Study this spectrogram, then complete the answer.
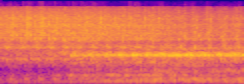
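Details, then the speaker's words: Turning an oak burl bowl on a lathe: halfway in, a thin, steady, high whistle rings over the cutting hiss as the tool reaches the thin side wall, meeting little resistance. Thin bowl wall cutting sound. "And it makes a different noise when it gets over to the side cuz we're in thinner wood there."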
